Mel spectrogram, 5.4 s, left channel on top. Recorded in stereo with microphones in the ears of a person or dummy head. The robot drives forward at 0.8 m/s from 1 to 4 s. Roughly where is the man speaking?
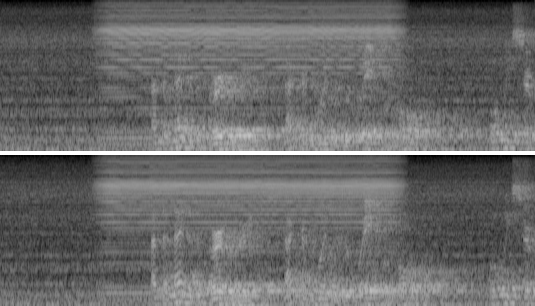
Centre.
